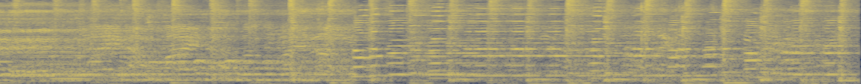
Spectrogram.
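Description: Serbian band music led by accordion playing quick melodic runs over a steady beat and pulsing bass.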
